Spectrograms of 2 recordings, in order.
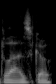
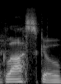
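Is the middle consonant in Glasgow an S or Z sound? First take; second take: Z; S. First: The middle consonant is a Z sound. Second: The middle consonant is an S sound.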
